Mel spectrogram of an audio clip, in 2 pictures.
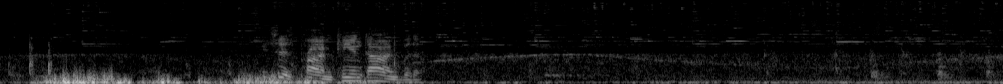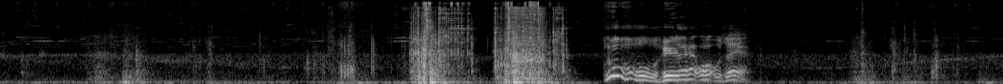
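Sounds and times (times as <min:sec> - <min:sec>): recoil starter rope pull: 0:14.1 - 0:15.8.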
